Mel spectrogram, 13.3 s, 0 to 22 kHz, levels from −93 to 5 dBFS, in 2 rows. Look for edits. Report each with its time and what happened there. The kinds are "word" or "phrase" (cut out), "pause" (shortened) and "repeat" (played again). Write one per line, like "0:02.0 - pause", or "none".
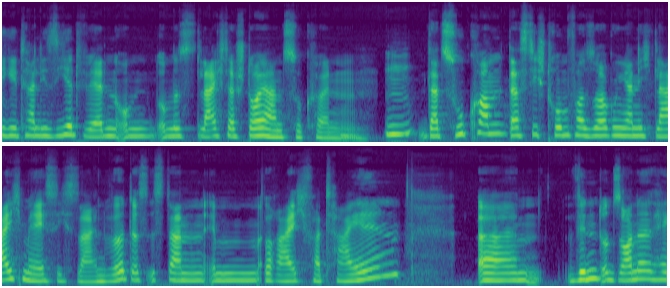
0:03.7 - pause
0:12.1 - pause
